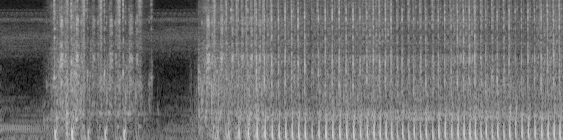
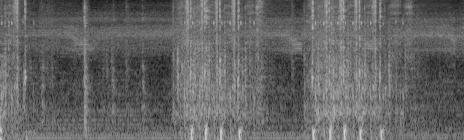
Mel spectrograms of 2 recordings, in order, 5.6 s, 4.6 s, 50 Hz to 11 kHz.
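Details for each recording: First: Flathead Briggs minibike engine with no exhaust or muffler, recoil needing repair: a couple of pulls, then fast, sharp, even popping straight from the open port as it runs with the throttle held open. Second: Rebuilt Briggs flathead minibike engine on its first run, no exhaust fitted, possibly a blown head gasket, 103°F day. Sharp uneven pops come in short bursts between pulls, catching a few strokes then dying. Sputtering, intermittent firing.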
